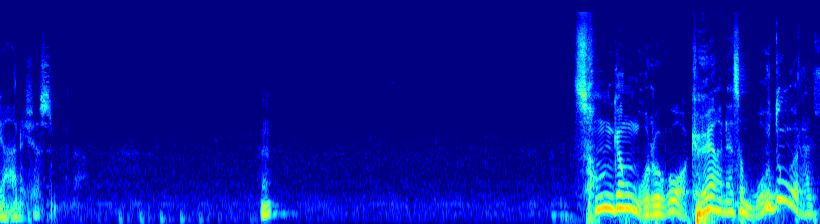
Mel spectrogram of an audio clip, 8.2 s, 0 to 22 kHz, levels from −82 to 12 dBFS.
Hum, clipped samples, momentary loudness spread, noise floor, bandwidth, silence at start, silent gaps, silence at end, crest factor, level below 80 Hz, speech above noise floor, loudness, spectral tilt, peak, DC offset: none; under 0.1%; 19 LU; -65 dBFS; 18 kHz; 0 s; none; 0 s; 24 dB; -40 dBFS; 41 dB; -26 LUFS; -6.5 dB/octave; -4 dBFS; under 0.1%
